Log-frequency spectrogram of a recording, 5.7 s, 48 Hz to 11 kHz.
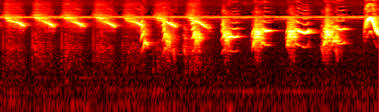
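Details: Hwamei song from 15 June 2021: a steady series of falling whistled notes about twice a second, turning into more varied, complex phrases with upward flicks and harsher edges toward the end.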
